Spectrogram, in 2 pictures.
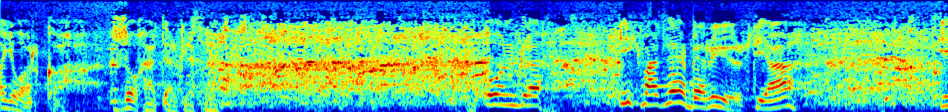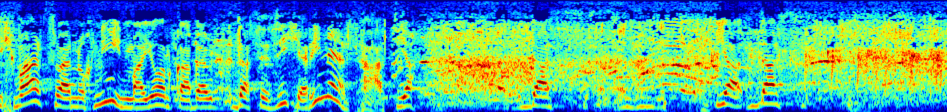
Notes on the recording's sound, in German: Live-Mitschnitt von 1995.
